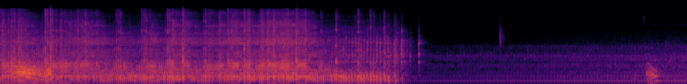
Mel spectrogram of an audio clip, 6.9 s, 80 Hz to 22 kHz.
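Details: SRM-210 trimmer after carb replacement, during idle/main screw tuning: high buzzing two-stroke runs hard but unevenly about four seconds, then dies abruptly; fuel starvation, owner thinks fuel is below the filter.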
